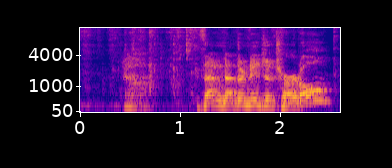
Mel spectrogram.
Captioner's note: gasps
